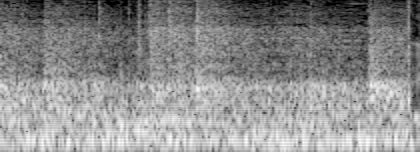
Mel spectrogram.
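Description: A large fire burning a New Year's effigy (monigote) in the street: a steady rushing noise with a few faint pops.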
